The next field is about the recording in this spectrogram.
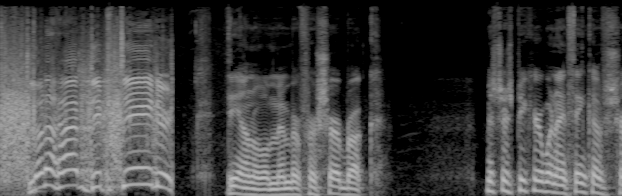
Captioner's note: some Applause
